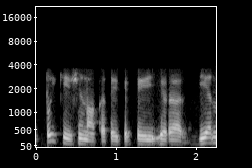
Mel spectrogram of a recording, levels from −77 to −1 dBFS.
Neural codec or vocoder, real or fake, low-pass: none; real; 3.6 kHz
